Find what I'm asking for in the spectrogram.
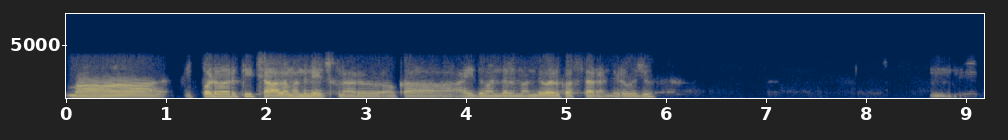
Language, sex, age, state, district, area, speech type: Telugu, male, 18-30, Telangana, Hanamkonda, urban, conversation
